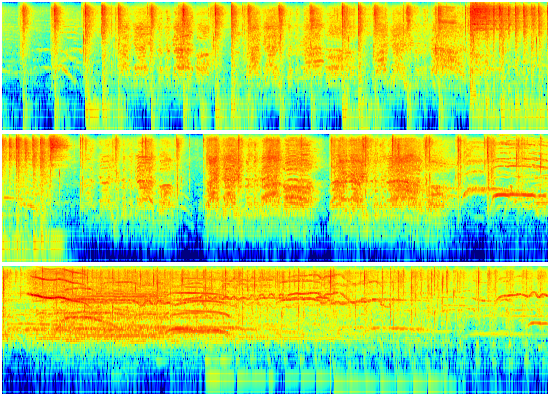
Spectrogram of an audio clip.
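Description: Live rock band ending a song with loud drum hits over bass and guitar; about twelve seconds in the full band drops out, leaving scattered hits, and a crowd cheers, shouts and whistles. Near the end a bass holds low notes under the cheering.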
